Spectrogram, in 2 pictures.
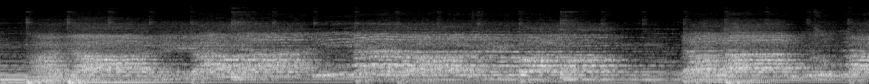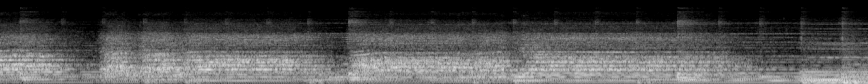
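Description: Church choir singing in harmony, in sung phrases a few seconds long with brief breaks between them.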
